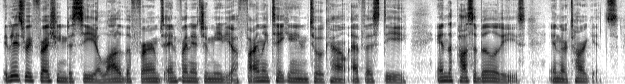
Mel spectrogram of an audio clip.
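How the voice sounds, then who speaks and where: A man hosting an online video, giving scripted news commentary in a measured, explanatory way with his own opinions mixed in. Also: medium pitch. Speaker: YouTube host commenting on company and investing news.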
